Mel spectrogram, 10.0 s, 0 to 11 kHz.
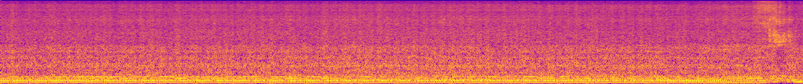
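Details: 1978 Ford Fairmont Futura inline six after GT40P head swap, Holley two-barrel carburetor, just started: steady, even low idle with a smooth unchanging hum and no misses or ticks; vacuum in the green, electric choke may need adjusting.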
